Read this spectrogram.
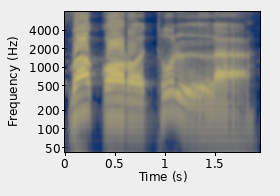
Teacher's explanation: memasukkan suara tanwin pada lafal baqaratun ke huruf la. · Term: idgham bila gunnah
